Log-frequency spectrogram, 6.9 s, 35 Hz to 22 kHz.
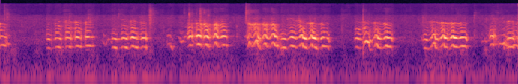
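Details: Dybowski's brown frogs croaking in rain on a spring-like January 21: a run of rattling, knocking bursts about half a second to a second long, with frogs overlapping and answering one another.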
